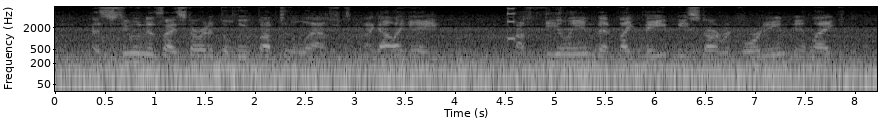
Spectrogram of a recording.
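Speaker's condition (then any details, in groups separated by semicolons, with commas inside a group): No condition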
